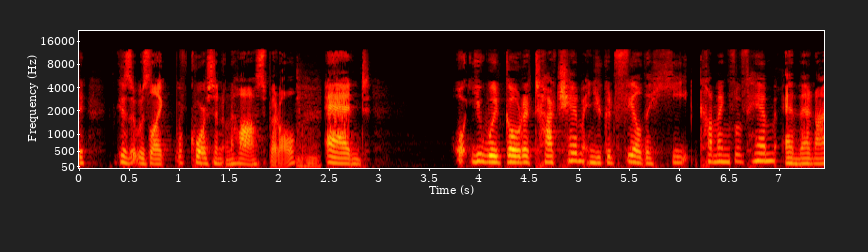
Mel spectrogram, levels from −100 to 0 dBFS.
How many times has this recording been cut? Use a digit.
3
